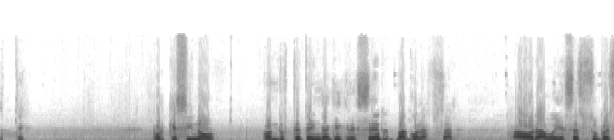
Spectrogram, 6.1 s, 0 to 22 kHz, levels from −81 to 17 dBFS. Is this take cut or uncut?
cut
